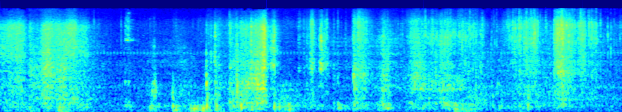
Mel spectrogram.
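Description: Packaging being handled and unwrapped: irregular rustling and crinkling with scattered small clicks and knocks.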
